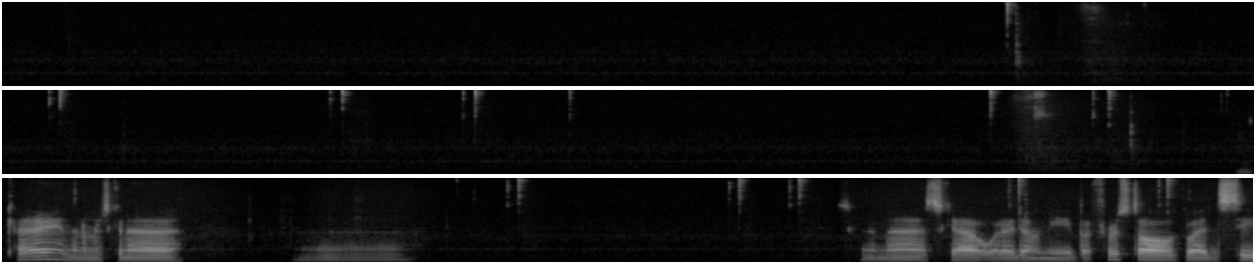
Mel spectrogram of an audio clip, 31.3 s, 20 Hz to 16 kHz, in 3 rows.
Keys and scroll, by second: 9.6 [, 9.9 [.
